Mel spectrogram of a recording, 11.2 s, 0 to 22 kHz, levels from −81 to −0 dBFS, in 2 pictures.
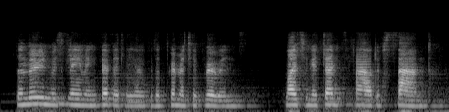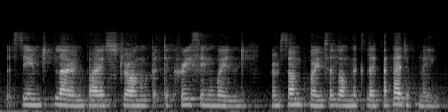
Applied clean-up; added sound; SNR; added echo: neural separator model SepFormer DNS4.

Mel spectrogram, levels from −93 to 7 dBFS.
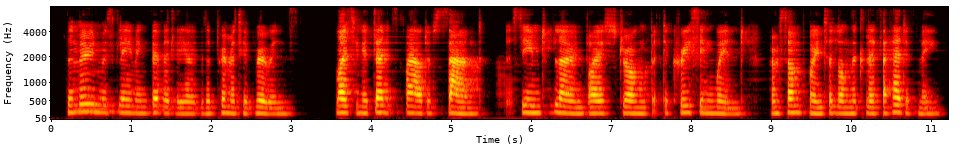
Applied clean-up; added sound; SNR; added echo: neural mask model DeepFilterNet 3.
